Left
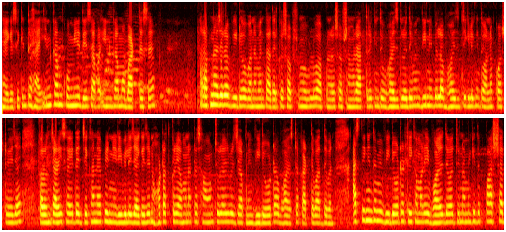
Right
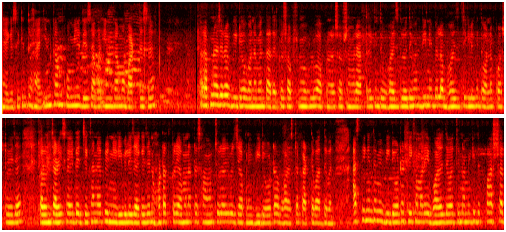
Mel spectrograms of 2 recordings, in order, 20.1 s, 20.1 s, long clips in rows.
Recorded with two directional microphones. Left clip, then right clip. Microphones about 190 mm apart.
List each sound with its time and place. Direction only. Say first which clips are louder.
0.0 s a woman's voice: left 10 dB; 45° left (ahead or behind)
